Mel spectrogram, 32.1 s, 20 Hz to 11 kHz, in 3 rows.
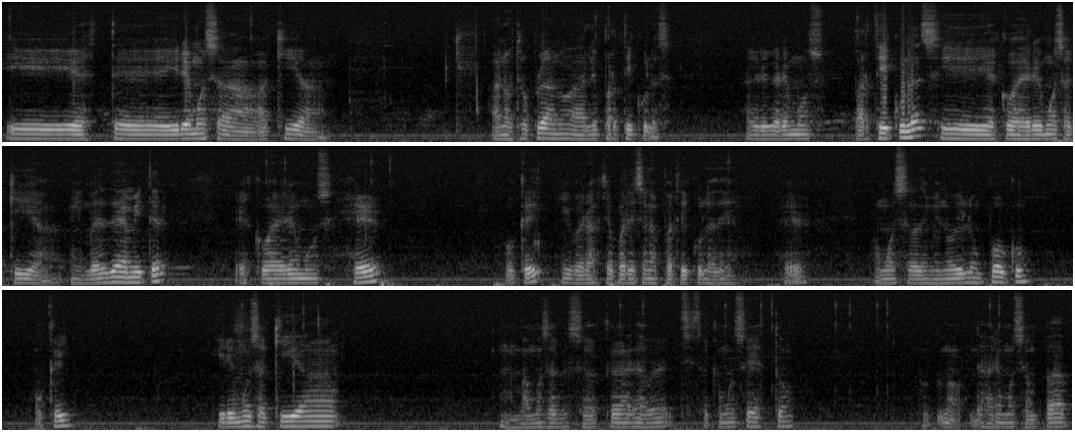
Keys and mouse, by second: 1.1 click, 1.8-8.8 drag, 9.5-16.5 drag, 16.5 middle click, 17.0-19.0 middle drag, 19.0-26.7 drag, 28.6-32.1 drag.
